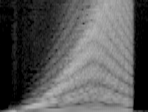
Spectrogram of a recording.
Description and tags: A thick, rich, chorused rising filter sweep with fast amplitude modulation from an original analog Korg Polysix synth.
